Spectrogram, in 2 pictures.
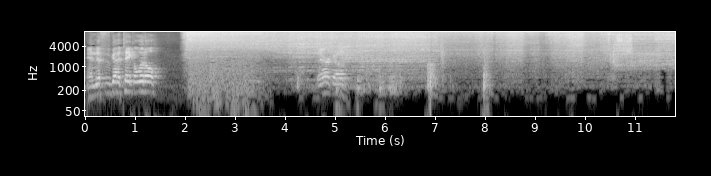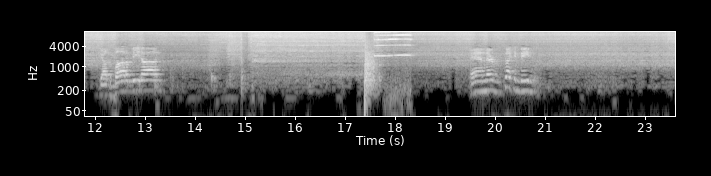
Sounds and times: Speech: 0.0 - 1.6, 4.6 - 5.3, 12.1 - 13.4, 19.5 - 21.0.

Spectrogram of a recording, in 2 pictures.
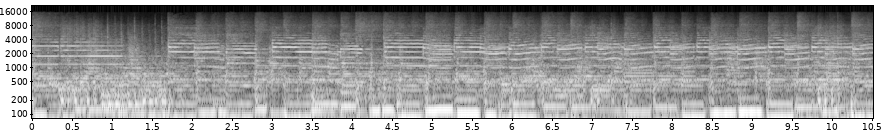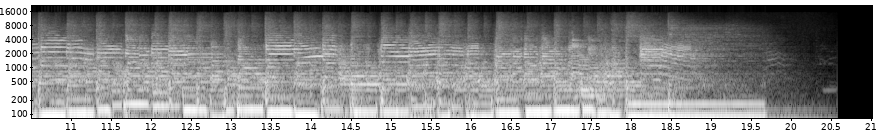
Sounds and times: Music: 0.0 - 20.6.

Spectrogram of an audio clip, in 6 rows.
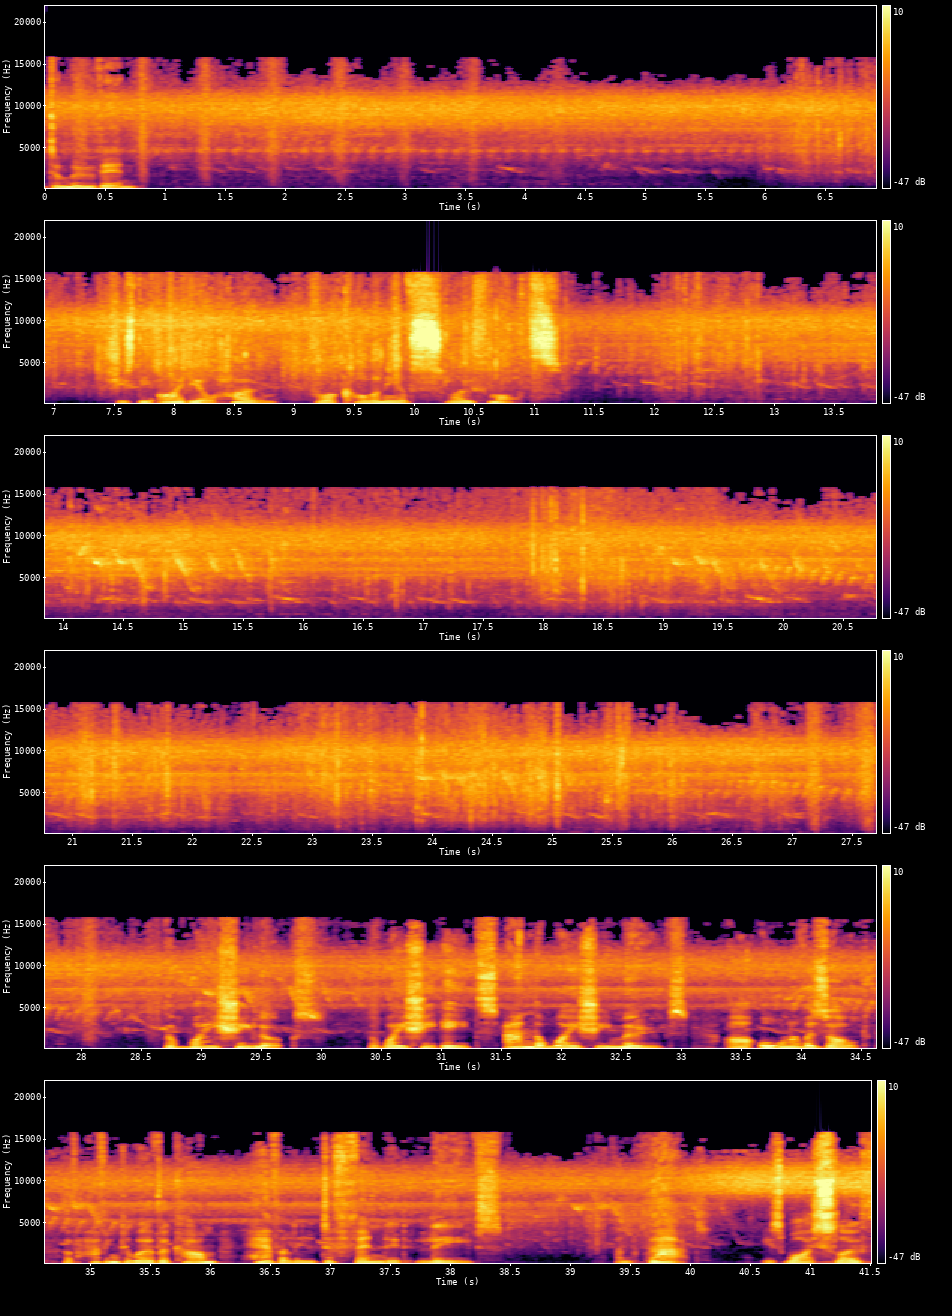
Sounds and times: Speech: 0.0 - 0.8, 7.4 - 11.2, 28.7 - 38.5, 39.4 - 41.5.

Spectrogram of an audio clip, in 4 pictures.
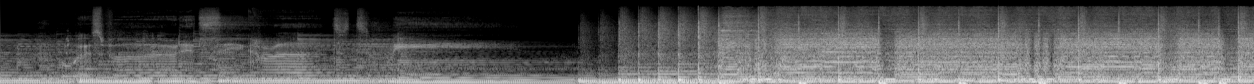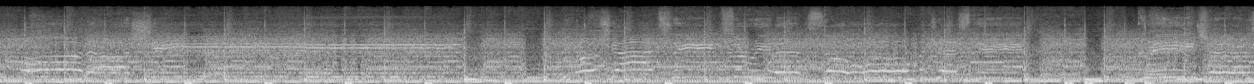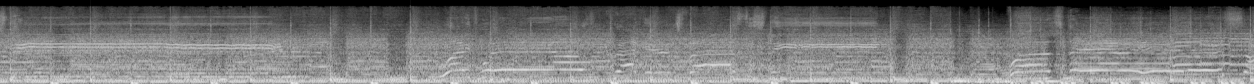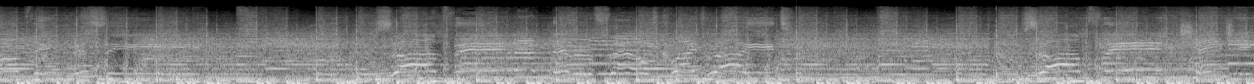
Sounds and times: Progressive rock: 0.0 - 50.1.

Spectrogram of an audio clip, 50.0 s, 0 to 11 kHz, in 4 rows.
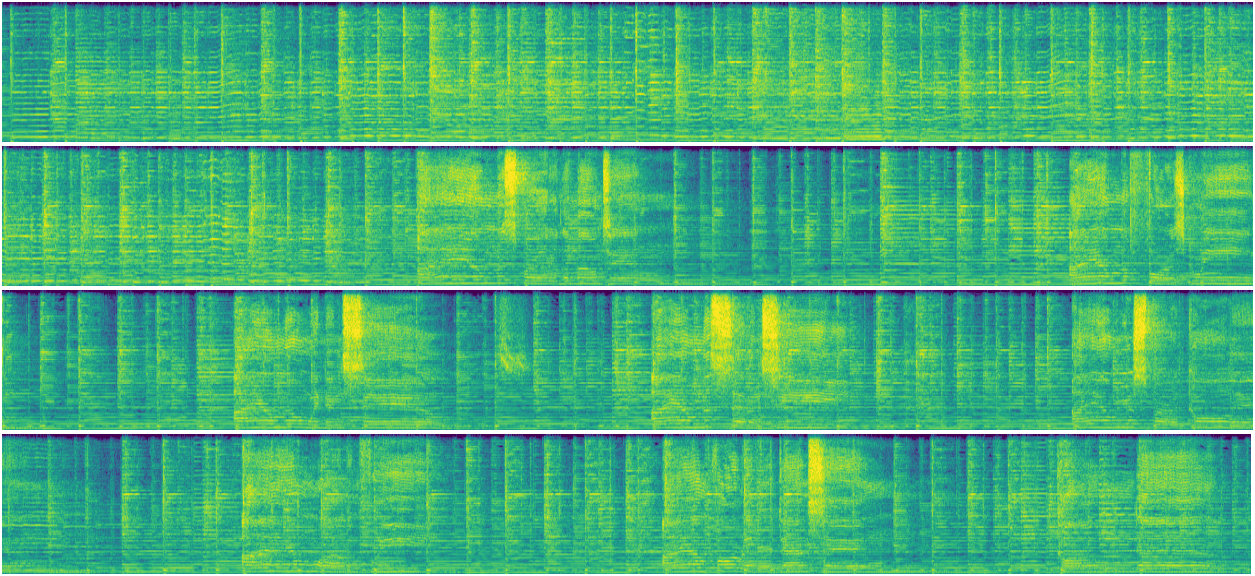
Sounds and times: Independent music: 0.0 - 50.0.

